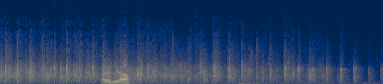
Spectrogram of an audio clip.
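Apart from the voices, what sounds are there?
audience applauding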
